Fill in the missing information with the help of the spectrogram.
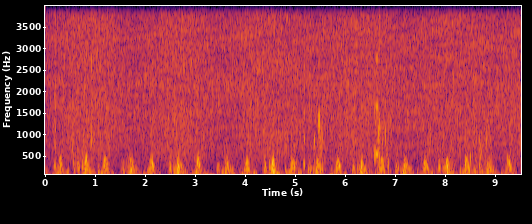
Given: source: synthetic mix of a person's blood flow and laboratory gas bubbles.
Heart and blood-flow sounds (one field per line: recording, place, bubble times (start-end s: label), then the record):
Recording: Doppler ultrasound of blood flow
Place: precordium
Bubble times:
0.13-0.32 s: bubbles
0.52-0.65 s: bubbles
0.89-0.94 s: bubbles
4.90-5.12 s: bubbles
5.15-5.22 s: bubbles
5.34-5.67 s: bubbles
6.56-6.93 s: bubbles
8.40-8.96 s: bubbles
From the record:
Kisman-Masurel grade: 221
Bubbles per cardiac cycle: several, 3 to 8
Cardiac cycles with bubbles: 10 to 50%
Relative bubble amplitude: barely perceptible (0.100 to 0.250)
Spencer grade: 2 (many but less than half of the cardiac periods contain bubble signals, singularly or in groups)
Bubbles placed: anywhere in the cardiac cycle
